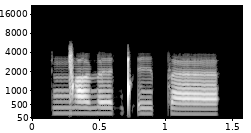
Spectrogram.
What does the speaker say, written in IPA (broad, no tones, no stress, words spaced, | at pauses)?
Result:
ŋ͡ǀaɳɛǃʼetæ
